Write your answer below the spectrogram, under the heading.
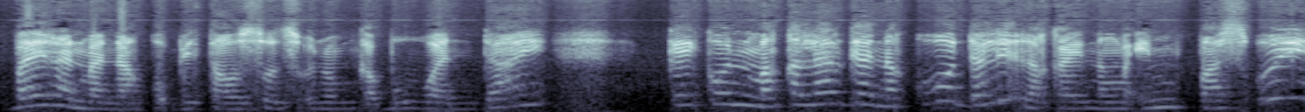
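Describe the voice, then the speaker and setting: An actress playing a brazen, wheedling, hot-tempered elder sister in a radio drama, with an emphatic, insistent delivery. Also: female voice, on the high side, very animated, moderate pace, pushed and bright, no echo, full character voice, poor audio. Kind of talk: Filipino radio drama acting.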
